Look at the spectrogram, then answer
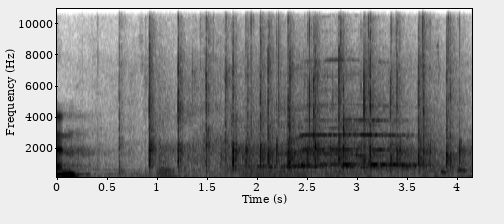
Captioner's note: cheers and applause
